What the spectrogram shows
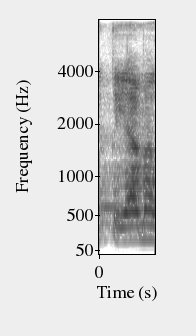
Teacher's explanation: क़ाफ को पुर पढ़ना है। या में खड़ा ज़बर है, एक अलिफ के बराबर खींचेंगे, और यहाँ पर वक्फ़ करेंगे तो गोलता है साकिना बन जाएगी।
